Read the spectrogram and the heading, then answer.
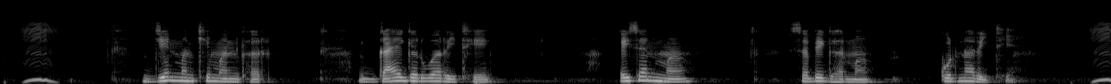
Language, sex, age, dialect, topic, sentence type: Chhattisgarhi, male, 60-100, Western/Budati/Khatahi, agriculture, statement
